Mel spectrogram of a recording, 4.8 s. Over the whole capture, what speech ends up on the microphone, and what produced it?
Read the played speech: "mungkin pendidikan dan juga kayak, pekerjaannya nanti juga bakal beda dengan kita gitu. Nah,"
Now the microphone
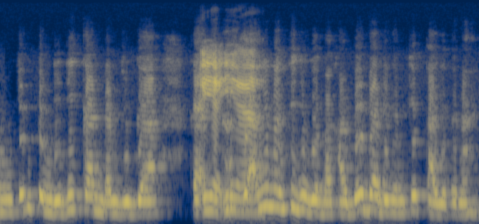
both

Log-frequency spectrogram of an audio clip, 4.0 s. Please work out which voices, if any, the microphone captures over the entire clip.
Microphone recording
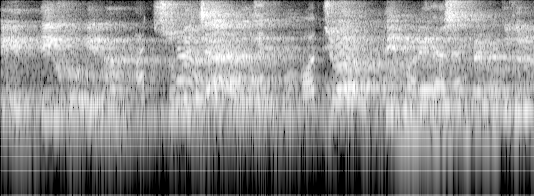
both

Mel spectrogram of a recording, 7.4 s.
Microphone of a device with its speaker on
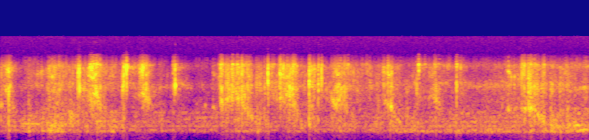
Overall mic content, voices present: neither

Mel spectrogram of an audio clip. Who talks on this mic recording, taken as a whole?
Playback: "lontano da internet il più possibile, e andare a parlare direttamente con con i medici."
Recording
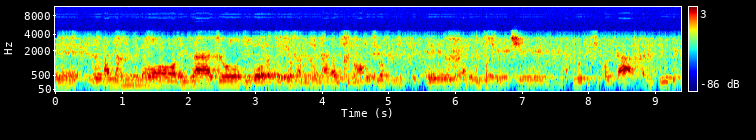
both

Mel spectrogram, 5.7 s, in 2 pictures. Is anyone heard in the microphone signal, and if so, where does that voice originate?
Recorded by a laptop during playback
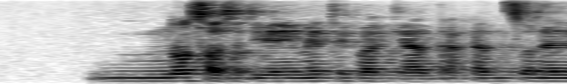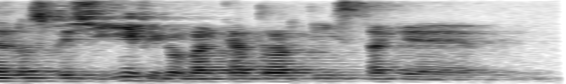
user only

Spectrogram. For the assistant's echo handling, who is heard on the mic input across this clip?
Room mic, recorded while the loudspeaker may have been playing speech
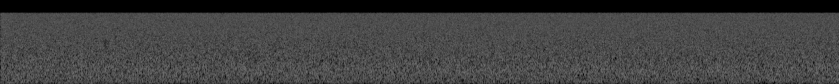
neither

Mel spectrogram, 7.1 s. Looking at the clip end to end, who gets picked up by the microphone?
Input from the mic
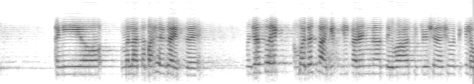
echo only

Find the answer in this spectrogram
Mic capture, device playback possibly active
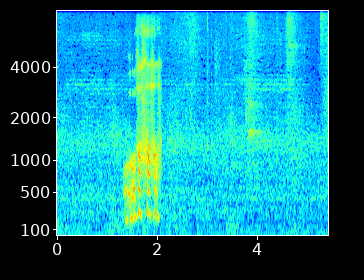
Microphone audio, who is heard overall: user only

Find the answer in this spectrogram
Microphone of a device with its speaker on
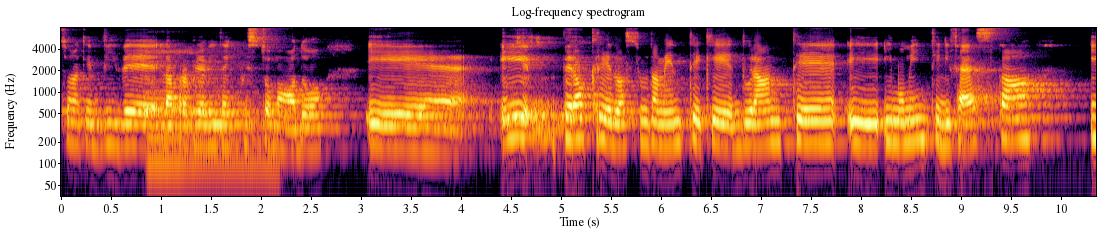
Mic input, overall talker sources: both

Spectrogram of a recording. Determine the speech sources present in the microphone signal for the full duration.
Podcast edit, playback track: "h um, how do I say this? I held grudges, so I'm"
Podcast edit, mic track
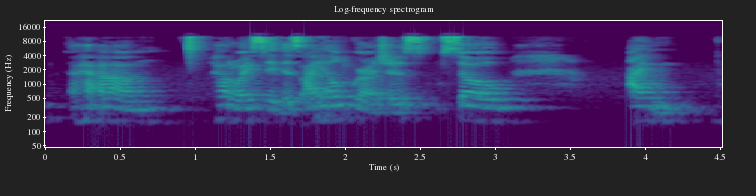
echo only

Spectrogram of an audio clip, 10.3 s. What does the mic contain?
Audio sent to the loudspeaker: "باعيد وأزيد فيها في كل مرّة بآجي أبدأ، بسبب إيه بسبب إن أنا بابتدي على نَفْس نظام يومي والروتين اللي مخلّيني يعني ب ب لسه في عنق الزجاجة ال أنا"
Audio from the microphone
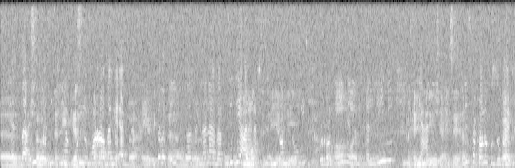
both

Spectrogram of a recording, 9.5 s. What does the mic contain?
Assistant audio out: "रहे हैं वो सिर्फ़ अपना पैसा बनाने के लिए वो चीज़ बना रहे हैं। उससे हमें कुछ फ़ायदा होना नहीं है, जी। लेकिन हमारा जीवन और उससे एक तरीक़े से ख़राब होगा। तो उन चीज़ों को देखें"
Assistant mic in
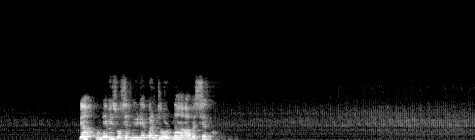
user only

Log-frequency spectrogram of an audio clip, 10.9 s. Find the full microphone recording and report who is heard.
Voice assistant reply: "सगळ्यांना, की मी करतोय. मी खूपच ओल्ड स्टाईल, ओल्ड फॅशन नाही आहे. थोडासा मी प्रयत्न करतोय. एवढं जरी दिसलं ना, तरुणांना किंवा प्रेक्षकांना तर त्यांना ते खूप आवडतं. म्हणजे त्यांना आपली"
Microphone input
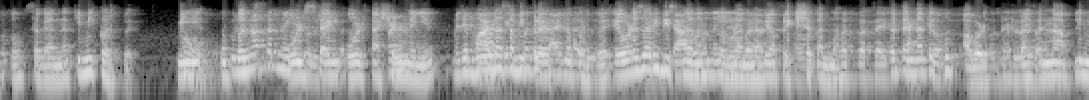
both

